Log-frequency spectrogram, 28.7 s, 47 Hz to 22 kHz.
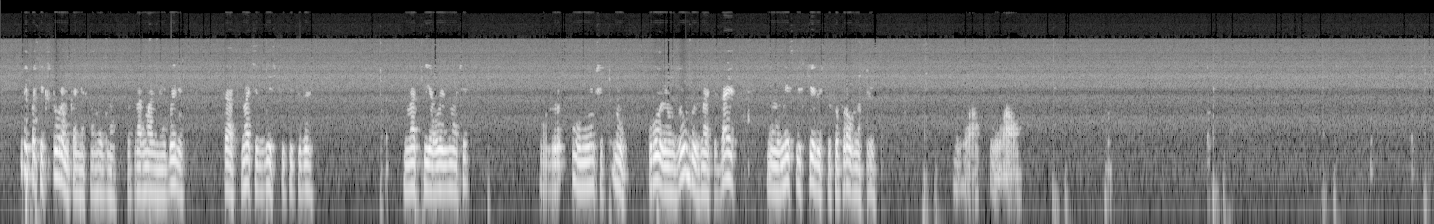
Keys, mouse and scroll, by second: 0.4 space, 1.7 middle click, 3.0 click, 5.4-7.6 drag, 8.2 click, 9.8-12.2 drag, 13.2 middle click, 17.1 click, 18.6 space, 22.2-24.2 middle drag, 22.2 space, 24.2 space, 27.4 middle click, 27.4 space, 28.4 space.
